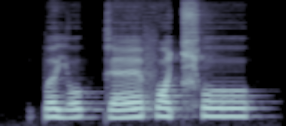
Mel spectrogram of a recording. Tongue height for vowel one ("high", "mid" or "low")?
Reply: mid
